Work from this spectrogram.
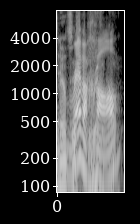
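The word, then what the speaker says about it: Revachol: That's Revocal. With yeah. a hard K, unlike other people. You said Revocal? I like to pronounce it the hard way. The old way.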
